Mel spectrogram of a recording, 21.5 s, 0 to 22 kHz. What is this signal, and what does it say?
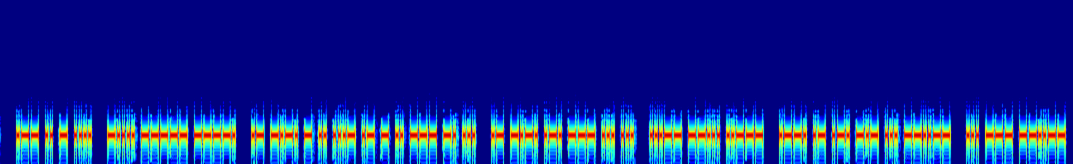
Morse code, heard as a keyed tone, about 25 wpm, 600 Hz. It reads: WITH 609 ACTIVATIONS ACROSS 372 PARKS, SO,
